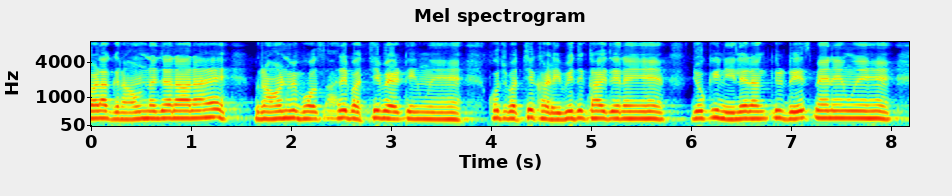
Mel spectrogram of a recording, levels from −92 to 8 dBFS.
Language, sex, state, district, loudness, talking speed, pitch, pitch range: Hindi, male, Uttar Pradesh, Gorakhpur, -12 LUFS, 225 wpm, 210 Hz, 205-220 Hz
